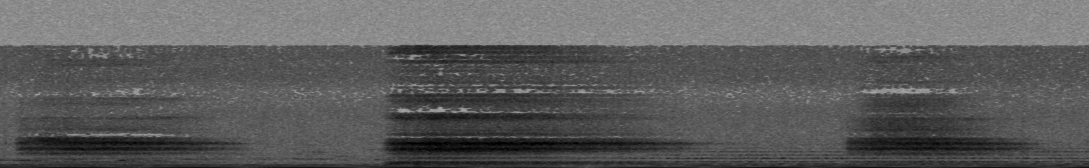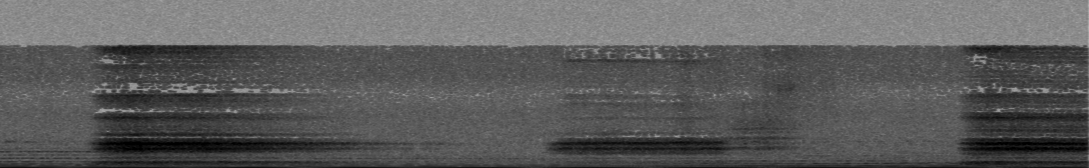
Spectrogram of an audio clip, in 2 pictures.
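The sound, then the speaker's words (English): Slow, deep breaths in and out during a guided meditation come as several long, breathy swells spaced a few seconds apart, over a steady, pulsing low musical drone. “Breathe into it deeply. Let's take three deep breaths into your pelvic floor.”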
